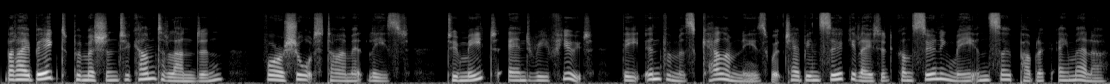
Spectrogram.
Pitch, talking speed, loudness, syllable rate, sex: 195 Hz, 175 wpm, -21 LUFS, 5.0 syllables/s, female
